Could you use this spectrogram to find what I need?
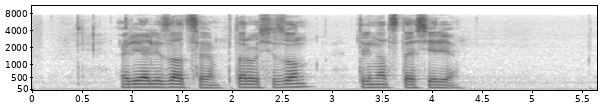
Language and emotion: Russian, neutral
